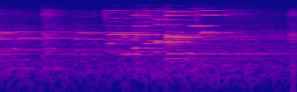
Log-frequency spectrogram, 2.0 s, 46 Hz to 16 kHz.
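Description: An X-Transceiver rings in Pokemon Volt White 2, a short melodic electronic chime with bright pulsing tones, faint and alone.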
